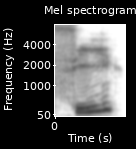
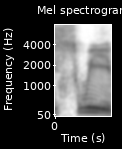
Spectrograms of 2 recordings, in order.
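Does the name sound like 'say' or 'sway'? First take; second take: say; sway. First: The name sounds like 'say'. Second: The name sounds like 'sway'. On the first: The speaker calls it right. "it's C" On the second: The speaker calls it wrong. "I always want to say SWE, but it's not SWE"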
